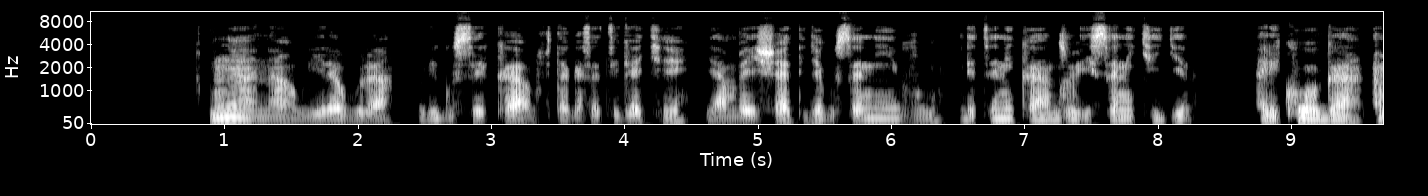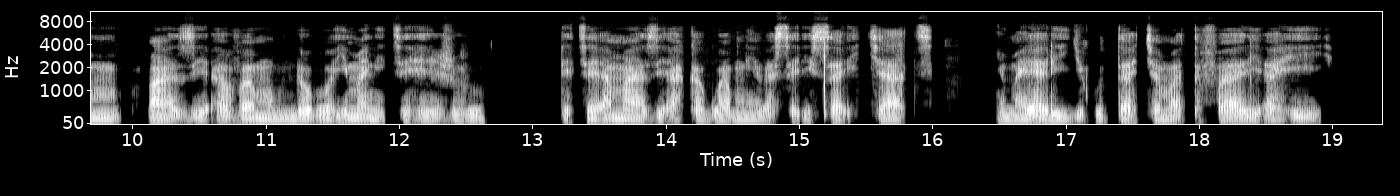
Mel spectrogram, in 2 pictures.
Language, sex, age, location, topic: Kinyarwanda, male, 18-24, Kigali, health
